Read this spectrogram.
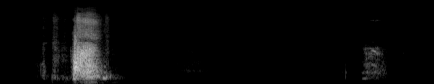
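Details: Simulated sneeze in a role-play of a girlfriend sick in bed with a cold and fever: a short intake of breath, then one sharp sneeze and a faint sound after; sneeze.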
